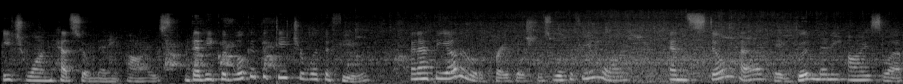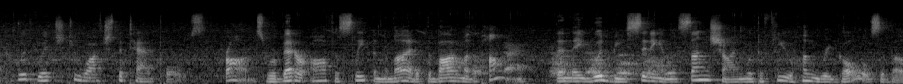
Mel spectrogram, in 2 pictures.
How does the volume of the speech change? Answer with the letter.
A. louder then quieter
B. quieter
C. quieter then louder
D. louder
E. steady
E.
